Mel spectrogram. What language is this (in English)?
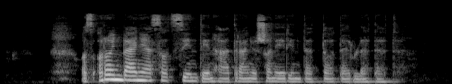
Hungarian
